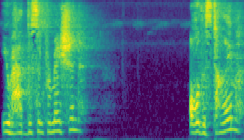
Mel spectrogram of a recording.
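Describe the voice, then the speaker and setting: A man's voice: high-pitched, unhurried, breathy edge, voice pushed up. A man playing an earnest young boyfriend held captive in an ASMR roleplay drama, urgent and strained, protective and defiant. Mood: shocked.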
